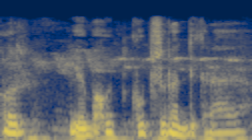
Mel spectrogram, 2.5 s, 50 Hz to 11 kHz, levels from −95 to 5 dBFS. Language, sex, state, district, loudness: Hindi, male, West Bengal, Alipurduar, -15 LUFS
